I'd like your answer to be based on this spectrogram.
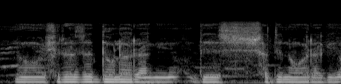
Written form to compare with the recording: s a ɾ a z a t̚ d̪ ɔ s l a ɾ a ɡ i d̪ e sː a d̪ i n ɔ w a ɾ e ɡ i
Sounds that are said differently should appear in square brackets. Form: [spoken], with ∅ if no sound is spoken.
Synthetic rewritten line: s [i] ɾ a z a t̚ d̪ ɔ [∅] l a ɾ a ɡ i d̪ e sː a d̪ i n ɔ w a ɾ [a] ɡ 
